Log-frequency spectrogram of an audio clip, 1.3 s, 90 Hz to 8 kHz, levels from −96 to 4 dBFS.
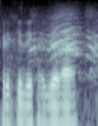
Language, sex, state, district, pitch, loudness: Hindi, male, Jharkhand, Garhwa, 95 Hz, -15 LUFS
